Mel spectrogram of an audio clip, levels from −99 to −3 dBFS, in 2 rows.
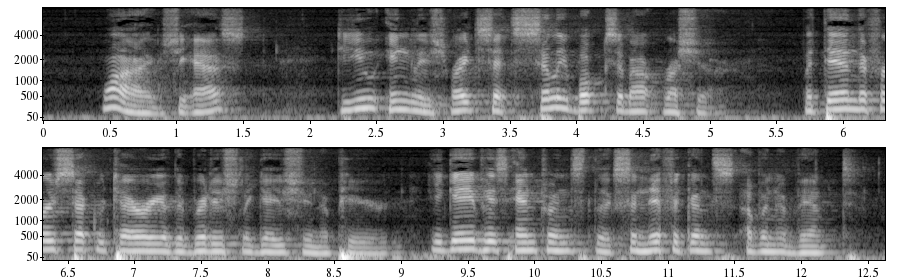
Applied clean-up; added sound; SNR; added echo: none; none; none; reverberation time 1.0 s.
